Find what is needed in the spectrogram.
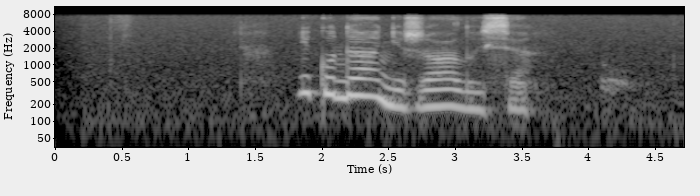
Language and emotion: Russian, sad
